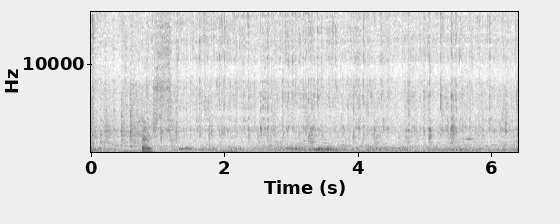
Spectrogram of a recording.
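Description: Giribaz pigeons coo softly among the loft birds, with someone talking over them and a faint flutter of wings, close and continuous.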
